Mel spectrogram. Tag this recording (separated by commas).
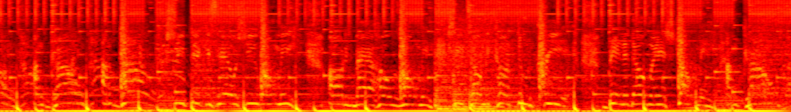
Rhythm and blues, Music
